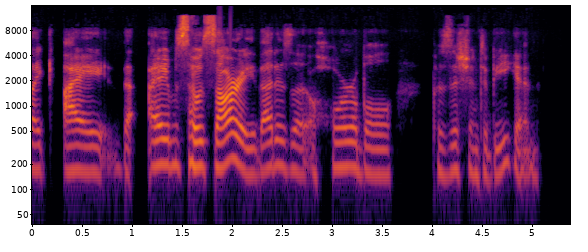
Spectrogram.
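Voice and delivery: holding back tears while talking. A listener reacts to a single mother's story of hitting rock bottom, near tears. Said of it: "So I'm gonna cry".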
